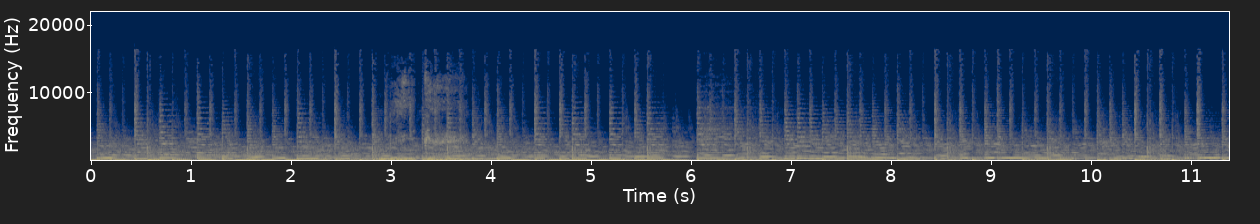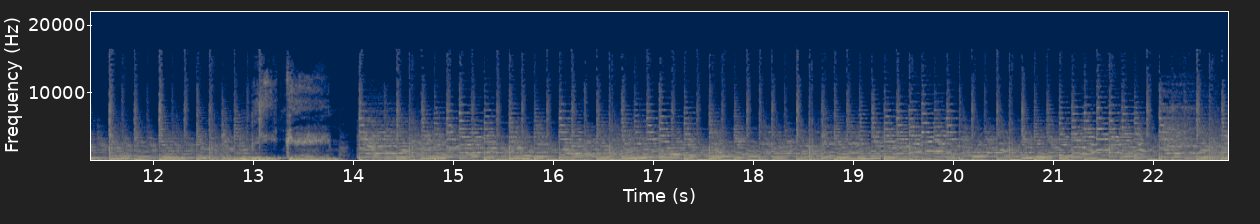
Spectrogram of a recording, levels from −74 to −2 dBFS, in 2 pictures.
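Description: No technical faults can be heard anywhere in the audio.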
